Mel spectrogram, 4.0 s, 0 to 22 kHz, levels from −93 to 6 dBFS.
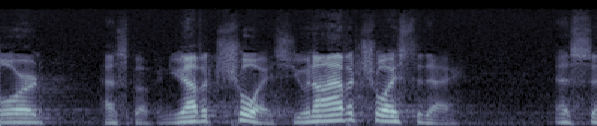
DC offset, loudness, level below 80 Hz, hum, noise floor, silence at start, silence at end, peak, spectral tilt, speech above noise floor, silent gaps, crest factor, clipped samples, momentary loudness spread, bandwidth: under 0.1%; -27 LUFS; -64 dBFS; none; -62 dBFS; 0 s; 0 s; -8 dBFS; -5.5 dB/octave; 34 dB; none; 20 dB; under 0.1%; 18 LU; 16.5 kHz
